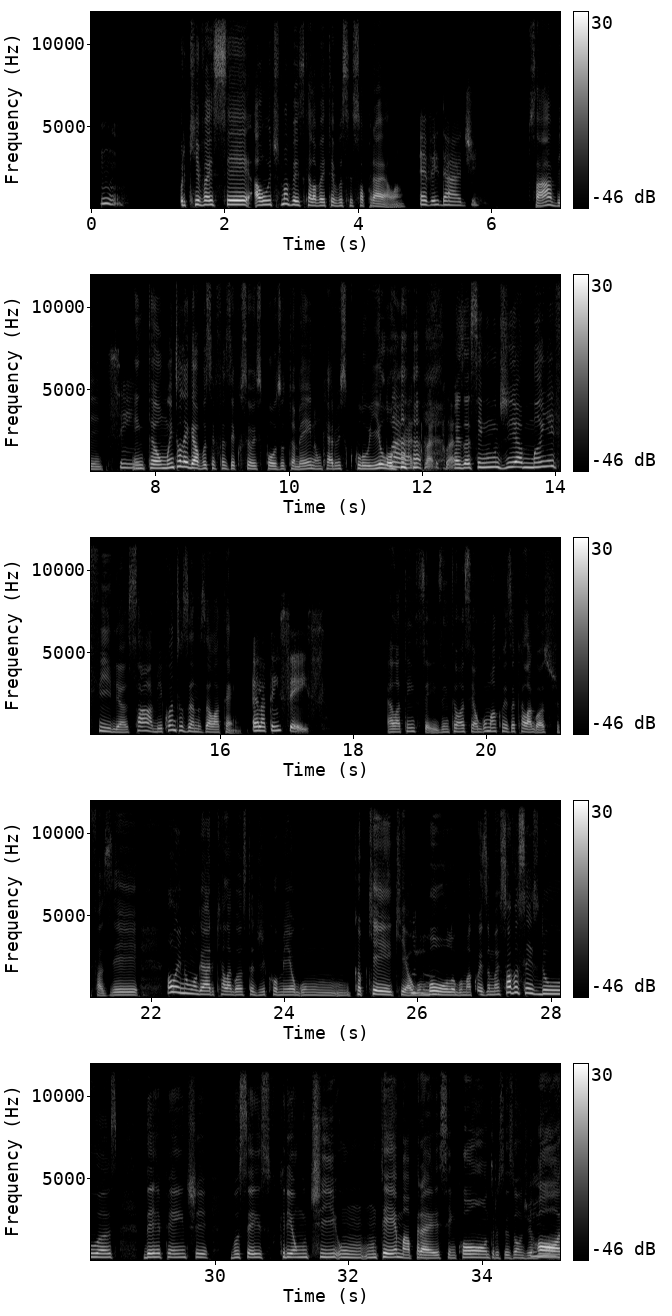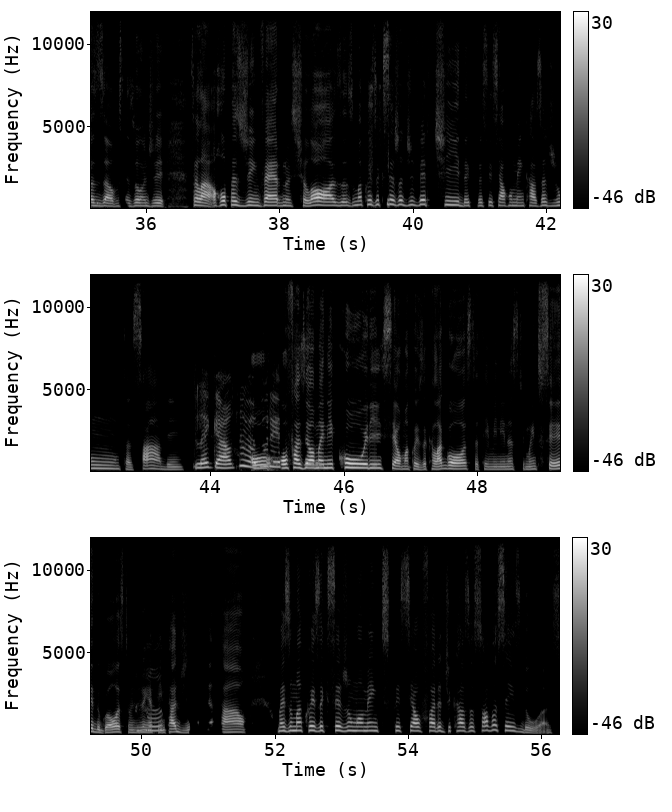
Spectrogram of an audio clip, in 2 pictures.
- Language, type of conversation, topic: Portuguese, advice, Como posso simplificar minha vida e priorizar momentos e memórias?
- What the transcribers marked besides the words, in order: laugh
